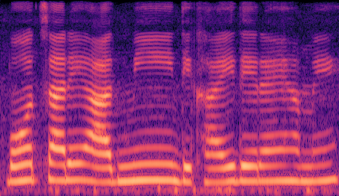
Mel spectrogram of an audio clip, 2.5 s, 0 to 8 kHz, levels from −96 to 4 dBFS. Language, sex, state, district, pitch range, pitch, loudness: Hindi, female, Madhya Pradesh, Bhopal, 230-245 Hz, 235 Hz, -14 LUFS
